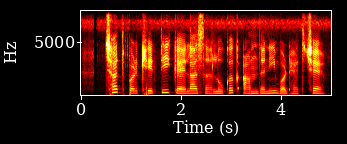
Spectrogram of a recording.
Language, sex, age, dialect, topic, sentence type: Maithili, female, 18-24, Southern/Standard, agriculture, statement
